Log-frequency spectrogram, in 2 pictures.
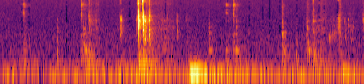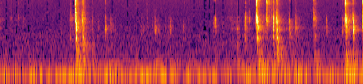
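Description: Faint, irregular keystrokes on a computer keyboard, with a few louder key presses about two seconds and five and a half seconds in, and a quick run of keys near the end.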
